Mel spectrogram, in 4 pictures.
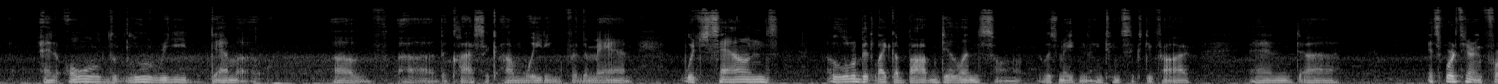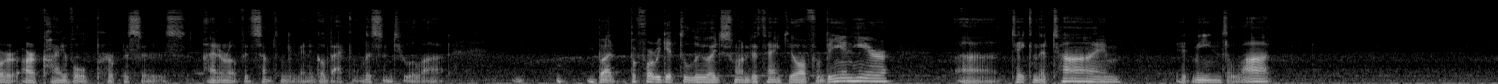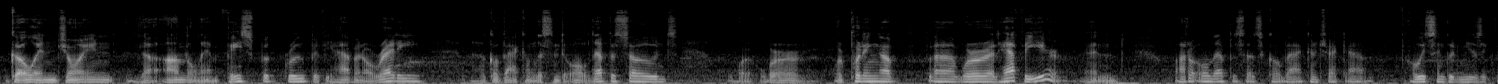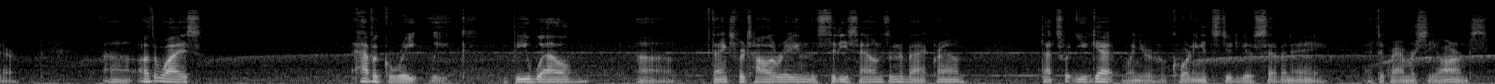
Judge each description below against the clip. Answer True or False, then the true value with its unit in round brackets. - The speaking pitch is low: True (110 Hz)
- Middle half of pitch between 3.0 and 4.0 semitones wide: False (4.5 semitones)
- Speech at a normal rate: True (155 wpm)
